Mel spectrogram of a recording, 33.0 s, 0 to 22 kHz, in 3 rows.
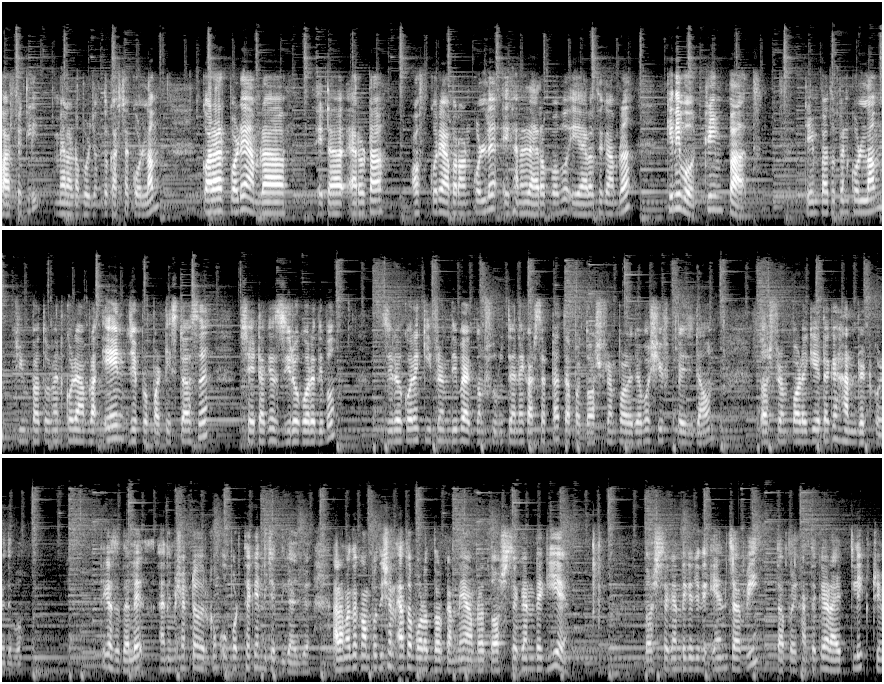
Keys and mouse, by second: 0.7 click, 2.4 click, 4.0 click, 6.3 click, 7.4 click, 8.3 click, 8.8 click, 10.4 click, 12.9 click, 14.1 click, 19.3 shift+Page_Down, 23.6 click, 24.1 click, 28.0 click, 30.8 Page_Down, 30.8 click, 31.2 n, 31.8 right click, 32.8 click.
